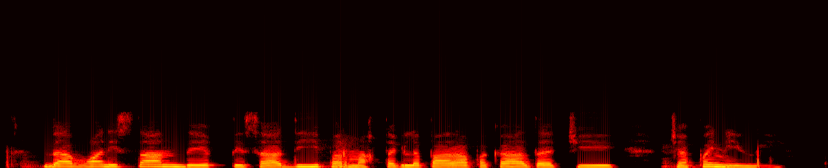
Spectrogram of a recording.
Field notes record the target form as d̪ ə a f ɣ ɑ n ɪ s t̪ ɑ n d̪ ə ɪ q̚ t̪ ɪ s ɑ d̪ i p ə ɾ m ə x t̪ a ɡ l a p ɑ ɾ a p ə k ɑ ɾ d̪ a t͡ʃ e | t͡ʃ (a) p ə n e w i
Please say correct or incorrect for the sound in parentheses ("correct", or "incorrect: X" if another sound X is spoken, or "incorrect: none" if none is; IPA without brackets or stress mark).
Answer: correct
